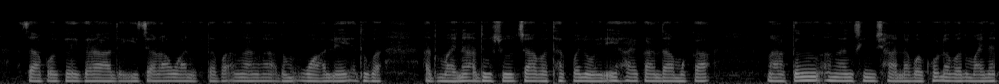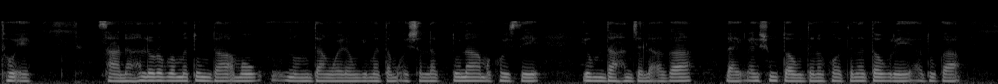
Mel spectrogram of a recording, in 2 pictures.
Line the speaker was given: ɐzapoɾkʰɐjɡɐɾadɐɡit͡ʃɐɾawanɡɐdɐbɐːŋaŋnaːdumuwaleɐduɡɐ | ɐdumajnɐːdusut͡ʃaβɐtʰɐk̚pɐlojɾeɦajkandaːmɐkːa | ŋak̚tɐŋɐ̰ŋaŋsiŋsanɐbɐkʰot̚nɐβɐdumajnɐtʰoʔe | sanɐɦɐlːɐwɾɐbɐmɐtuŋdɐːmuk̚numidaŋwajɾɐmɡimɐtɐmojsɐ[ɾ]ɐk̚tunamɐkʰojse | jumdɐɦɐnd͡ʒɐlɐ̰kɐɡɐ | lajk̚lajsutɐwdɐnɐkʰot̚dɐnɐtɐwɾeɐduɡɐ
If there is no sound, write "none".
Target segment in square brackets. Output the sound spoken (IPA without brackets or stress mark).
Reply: l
